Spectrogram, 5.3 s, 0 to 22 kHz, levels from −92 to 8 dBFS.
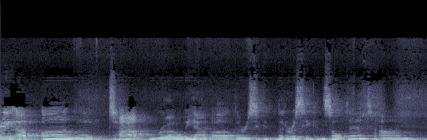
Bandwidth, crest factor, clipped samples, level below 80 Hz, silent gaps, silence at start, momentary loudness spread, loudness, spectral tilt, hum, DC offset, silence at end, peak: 10 kHz; 12 dB; under 0.1%; -36 dBFS; none; 0 s; 7 LU; -22 LUFS; -5.5 dB/octave; none; under 0.1%; 0 s; -10 dBFS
